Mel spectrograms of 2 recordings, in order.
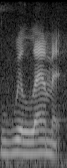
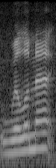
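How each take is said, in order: First: It is pronounced the way locals say it. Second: It is pronounced the way outsiders say it. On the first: The speaker is from the area. The speaker calls it right. "I'll give you guys the inside scoop. It's Willamette" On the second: The speaker is not from the area. The speaker calls it wrong. "People not from Oregon will always pronounce it Willamette"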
